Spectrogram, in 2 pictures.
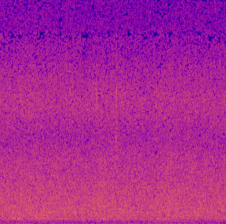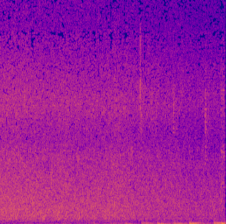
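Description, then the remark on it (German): A steady, continuous rush of the flowing Brut river fills the scene, broad and even throughout, with a few low rumbling bumps near the end and no voices. “Menschen grillen, waschen ihr Auto und baden in den Fluten.”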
